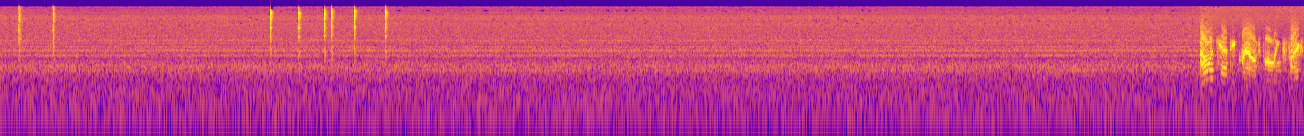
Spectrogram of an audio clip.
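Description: An aircraft's systems hum steadily.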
